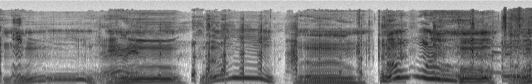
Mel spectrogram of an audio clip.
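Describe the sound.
A man's voice imitates a cow, letting out several long, drawn-out, loud moos in a row, each swelling and fading with brief pauses between them.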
